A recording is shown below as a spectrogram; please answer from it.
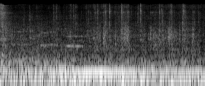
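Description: Supermarket background noise: a shopping cart rattling and clicking as it is pushed along, over a steady low hum.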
